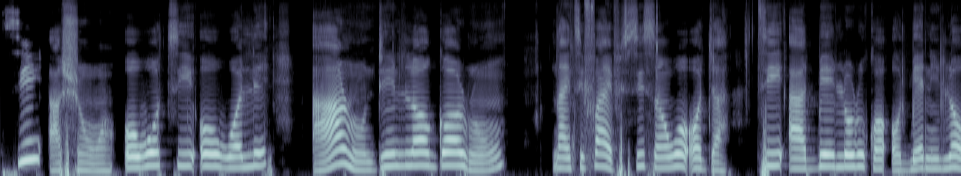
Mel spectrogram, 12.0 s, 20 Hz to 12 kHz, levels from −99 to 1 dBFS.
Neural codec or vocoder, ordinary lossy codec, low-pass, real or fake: none; none; none; real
